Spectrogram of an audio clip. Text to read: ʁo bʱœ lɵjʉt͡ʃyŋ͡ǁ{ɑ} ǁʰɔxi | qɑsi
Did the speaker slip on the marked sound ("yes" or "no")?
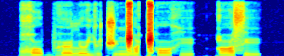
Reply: no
